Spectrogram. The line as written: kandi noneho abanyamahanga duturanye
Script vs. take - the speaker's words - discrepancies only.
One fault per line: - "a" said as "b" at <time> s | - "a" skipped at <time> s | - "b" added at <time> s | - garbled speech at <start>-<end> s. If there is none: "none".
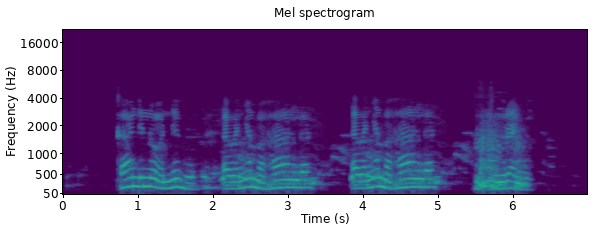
- "abanyamahanga" added at 3.9 s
